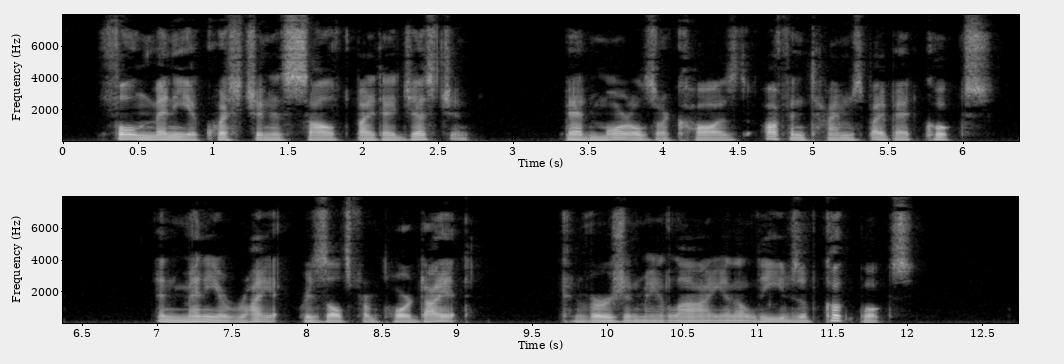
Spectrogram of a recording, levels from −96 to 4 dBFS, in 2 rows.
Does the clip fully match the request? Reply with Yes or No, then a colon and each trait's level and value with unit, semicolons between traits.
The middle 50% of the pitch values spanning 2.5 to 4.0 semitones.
Yes: average, 3.4 semitones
